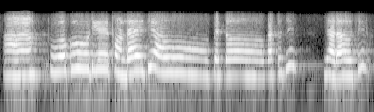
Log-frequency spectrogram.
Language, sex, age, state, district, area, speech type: Odia, female, 30-45, Odisha, Dhenkanal, rural, conversation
